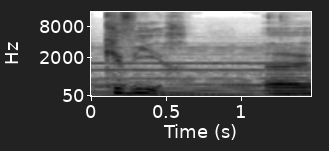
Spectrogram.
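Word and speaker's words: Kveer: Ce manoir s'appelle Kvir. Ça s'écrit K-V-E-R.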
